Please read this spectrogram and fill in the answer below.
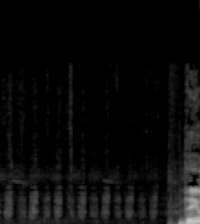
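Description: Faint, quick, evenly spaced panting, about ten breaths a second, with a man's voice starting near the end.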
